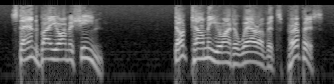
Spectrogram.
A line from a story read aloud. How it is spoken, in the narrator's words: he shouted at them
